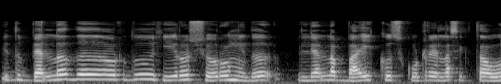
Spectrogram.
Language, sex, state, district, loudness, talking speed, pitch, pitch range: Kannada, male, Karnataka, Dharwad, -16 LUFS, 130 wpm, 195 Hz, 180-220 Hz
